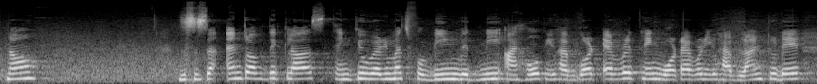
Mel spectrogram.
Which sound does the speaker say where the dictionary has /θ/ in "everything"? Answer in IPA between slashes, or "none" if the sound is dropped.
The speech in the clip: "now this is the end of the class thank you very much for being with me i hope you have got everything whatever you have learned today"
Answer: /t/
